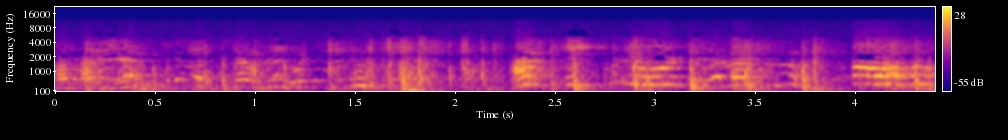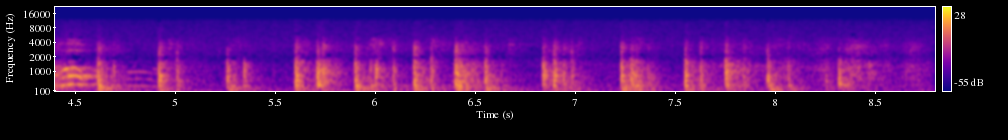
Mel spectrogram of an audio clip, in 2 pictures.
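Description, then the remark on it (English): Muffled cries and grunting give way to a rapid, irregular run of sharp thuds and smacks, fairly loud, as a man beats his wife. “He's beating her.”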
